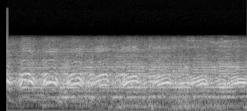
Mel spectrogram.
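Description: A man laughing loudly and rapidly through a stage PA, a string of 'ha' sounds each rising and falling in pitch, about four to five a second, over a steady held background tone.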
